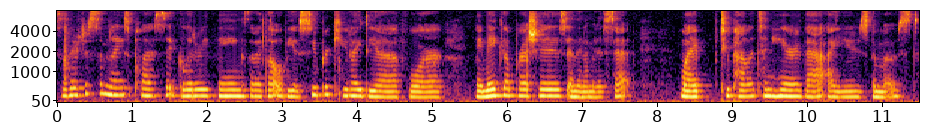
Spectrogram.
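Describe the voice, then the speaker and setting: A soft-spoken woman with a medium pitch talks at a moderate pace in a relaxed tone, her intonation fairly even. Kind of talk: ASMR soft-spoken talk to camera. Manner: soft-spoken, relaxed.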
